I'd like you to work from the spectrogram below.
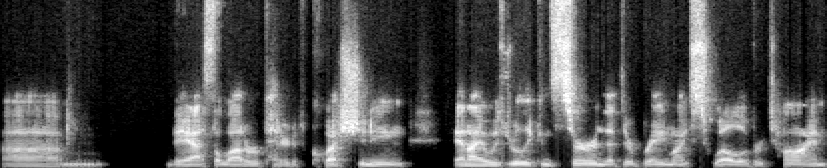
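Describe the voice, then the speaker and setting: A man talks at a fairly quick pace in a very deep, low pitch with monotone, flat intonation. The recording is very clean, with a silent background. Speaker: wilderness medicine instructor. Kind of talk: lecture. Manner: fast.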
